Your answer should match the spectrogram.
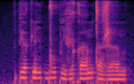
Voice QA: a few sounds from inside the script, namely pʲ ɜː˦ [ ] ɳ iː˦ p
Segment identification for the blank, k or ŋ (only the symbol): k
